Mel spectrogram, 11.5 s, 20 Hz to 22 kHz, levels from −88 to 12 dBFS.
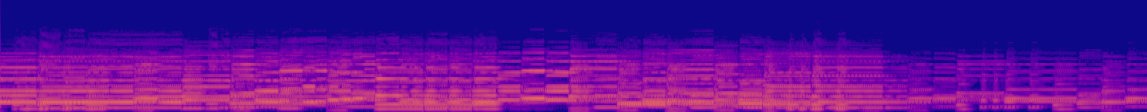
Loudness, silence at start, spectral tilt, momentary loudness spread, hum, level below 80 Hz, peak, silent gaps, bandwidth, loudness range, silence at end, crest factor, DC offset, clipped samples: -34 LUFS; 0 s; -7 dB/octave; 12 LU; none; -72 dBFS; -20 dBFS; none; 7.8 kHz; 6 LU; 0 s; 14 dB; under 0.1%; under 0.1%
